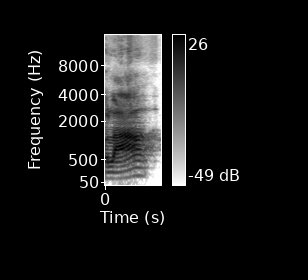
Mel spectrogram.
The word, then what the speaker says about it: Lau: I'm Lau. My last name is pronounced just like how I talk, really loud.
